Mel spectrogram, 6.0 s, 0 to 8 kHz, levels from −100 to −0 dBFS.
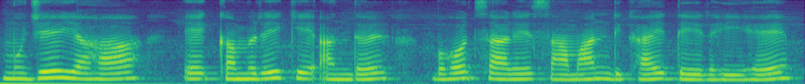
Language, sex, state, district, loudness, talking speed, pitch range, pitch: Hindi, female, Arunachal Pradesh, Papum Pare, -16 LUFS, 130 wpm, 185-210 Hz, 195 Hz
